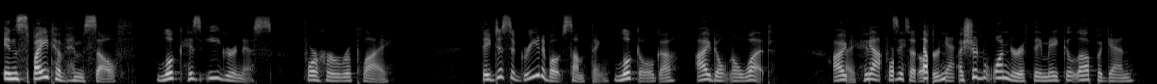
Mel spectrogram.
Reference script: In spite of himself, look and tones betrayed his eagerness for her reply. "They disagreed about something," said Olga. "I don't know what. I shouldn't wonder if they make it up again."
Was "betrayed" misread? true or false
true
